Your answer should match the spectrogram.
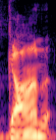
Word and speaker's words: Gane: I'm pretty sure he prefers Gone at least um, being that he's French, it only makes sense, right? There's got to be like an unpronounced syllable in there somewhere.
